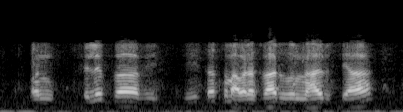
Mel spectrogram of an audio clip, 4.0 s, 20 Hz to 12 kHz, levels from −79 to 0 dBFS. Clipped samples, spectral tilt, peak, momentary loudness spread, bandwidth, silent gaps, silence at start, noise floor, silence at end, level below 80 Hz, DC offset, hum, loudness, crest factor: under 0.1%; -4 dB/octave; -4 dBFS; 12 LU; 5 kHz; none; 0 s; -47 dBFS; 0.3 s; -70 dBFS; under 0.1%; none; -23 LUFS; 22 dB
